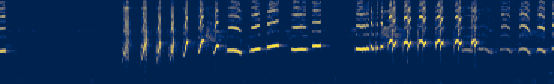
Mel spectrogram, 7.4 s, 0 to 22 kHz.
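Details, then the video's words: Vigorous gacor song of a greater green leafbird used as tutor material: after a short pause, a rapid burst of sharp chirps gives way to smooth whistled slurs, then another fast chattering run and descending whistles. "Full Gacor 40 menit CUCAK IJO"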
